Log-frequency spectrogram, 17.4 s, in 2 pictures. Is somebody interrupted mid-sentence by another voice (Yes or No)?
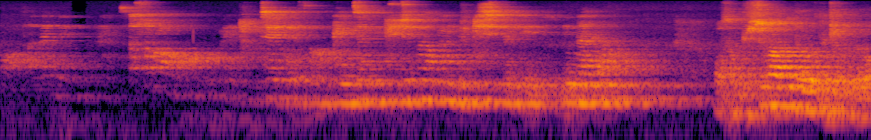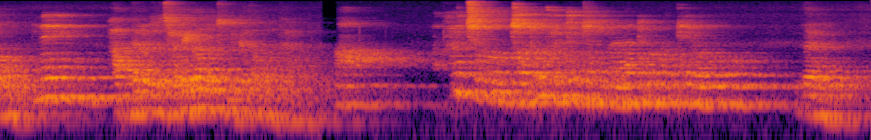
No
